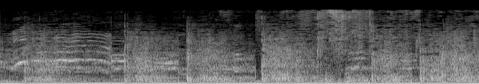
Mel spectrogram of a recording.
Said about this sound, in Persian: در استان سیستان و بلوچستان مردم در شهرهای خاش، ایرانشهر و زاهدان به خیابان آمدند که در ایرانشهر با شلیک گلوله نیروهای امنیتی اعتراضات به خشونت کشیده شد.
